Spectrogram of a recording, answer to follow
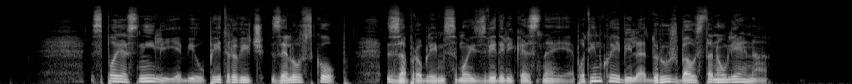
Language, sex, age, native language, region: Slovenian, male, 30-49, Slovenian, Gorenjska region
